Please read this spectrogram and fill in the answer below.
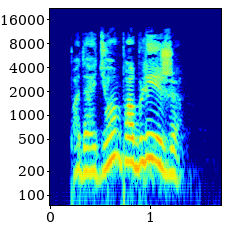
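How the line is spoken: Whisper. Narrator (Russian): шепнул он мне

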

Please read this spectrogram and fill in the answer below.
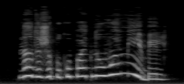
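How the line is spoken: Joyful exclamation. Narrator (Russian): радостно воскликнула Лиза

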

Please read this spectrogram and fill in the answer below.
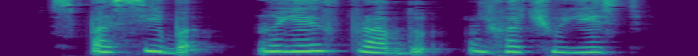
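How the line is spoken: Tearful, strained. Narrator (Russian): сквозь слезы выговорила Маруся

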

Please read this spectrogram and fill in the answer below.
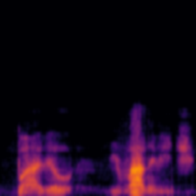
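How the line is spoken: Whisper. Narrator (Russian): Лазовский прошептал

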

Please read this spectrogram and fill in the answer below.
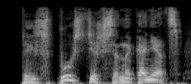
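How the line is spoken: Growl. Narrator (Russian): прорычал Келвин

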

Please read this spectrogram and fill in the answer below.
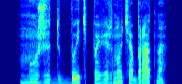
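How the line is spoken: Still quiet. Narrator (Russian): Все так же тихо произнес Петер

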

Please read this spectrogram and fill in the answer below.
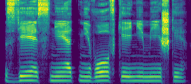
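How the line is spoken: Metallic voice. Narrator (Russian): начал было металлическим голосом командир

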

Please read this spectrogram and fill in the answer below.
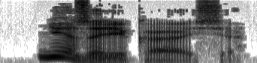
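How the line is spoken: Advising. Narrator (Russian): посоветовал Герман

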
